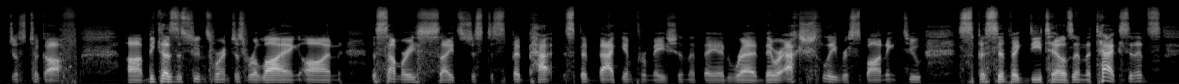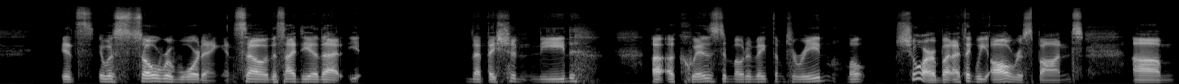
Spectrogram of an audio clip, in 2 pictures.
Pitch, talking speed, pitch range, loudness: 120 Hz, 175 wpm, 105-130 Hz, -24 LUFS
